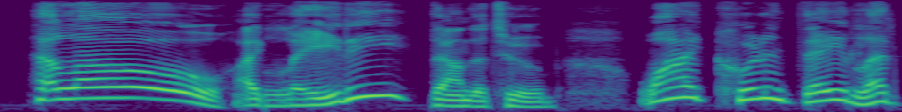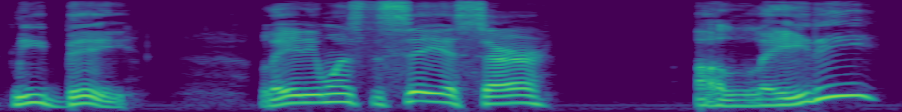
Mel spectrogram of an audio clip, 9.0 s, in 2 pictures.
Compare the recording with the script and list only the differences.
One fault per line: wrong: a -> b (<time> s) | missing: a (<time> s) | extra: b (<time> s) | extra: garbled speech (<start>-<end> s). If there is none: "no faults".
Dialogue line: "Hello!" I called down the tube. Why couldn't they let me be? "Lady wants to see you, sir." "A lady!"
wrong: called -> lady (1.3 s)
